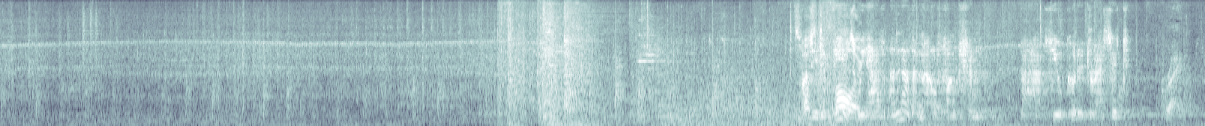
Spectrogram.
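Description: Heavy boots clank on a metal walkway.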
